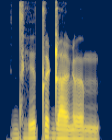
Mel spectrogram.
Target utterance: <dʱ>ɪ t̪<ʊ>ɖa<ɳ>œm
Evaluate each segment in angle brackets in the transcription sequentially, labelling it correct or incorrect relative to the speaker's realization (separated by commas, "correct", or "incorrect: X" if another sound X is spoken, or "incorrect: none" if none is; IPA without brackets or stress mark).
correct, incorrect: ə, correct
